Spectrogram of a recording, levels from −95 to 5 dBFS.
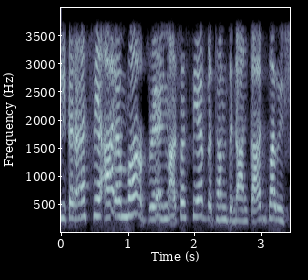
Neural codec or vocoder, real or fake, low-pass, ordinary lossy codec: codec, 16 kHz, 2 kbps, FreqCodec, larger model; fake; 3.6 kHz; none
